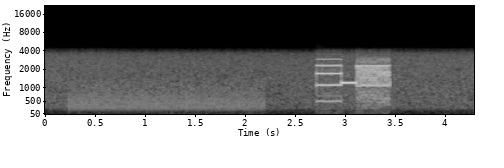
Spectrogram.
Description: Caller ID data burst, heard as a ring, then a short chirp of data, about 1200 baud, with phone line noise.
